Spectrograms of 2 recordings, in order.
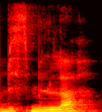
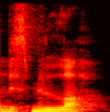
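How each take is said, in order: First: The L is plain, with no velarization. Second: The L is velarized, with a dark emphatic quality. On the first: The speaker calls it right. "On va dire Bismillah" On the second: The speaker calls it wrong. "on va pas dire Bismillah"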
